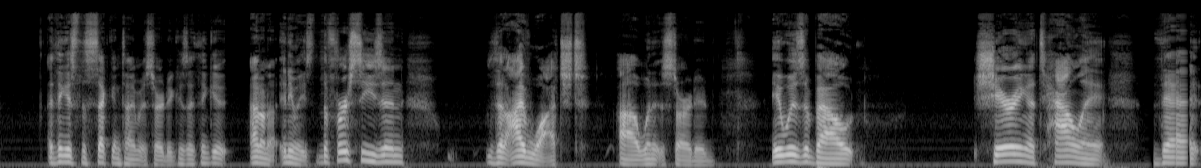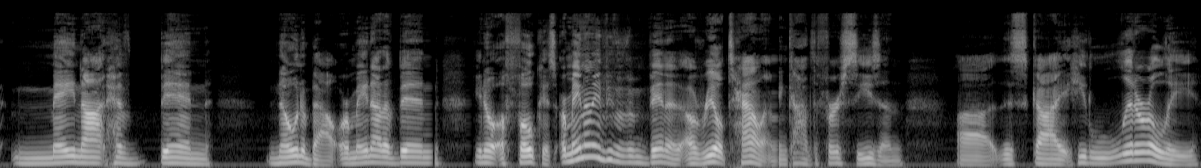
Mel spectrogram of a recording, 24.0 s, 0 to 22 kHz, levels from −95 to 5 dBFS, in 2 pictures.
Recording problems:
choppy; occasionally; 2% of the speech affected

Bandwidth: 15.5 kHz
